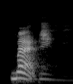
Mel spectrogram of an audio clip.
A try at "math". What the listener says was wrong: There's a TH, math. It's not match, like it's not MATCH. It's not that. It's math and a very soft H. Math. Math.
